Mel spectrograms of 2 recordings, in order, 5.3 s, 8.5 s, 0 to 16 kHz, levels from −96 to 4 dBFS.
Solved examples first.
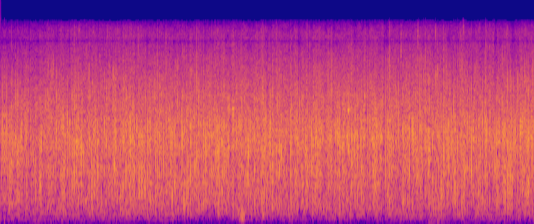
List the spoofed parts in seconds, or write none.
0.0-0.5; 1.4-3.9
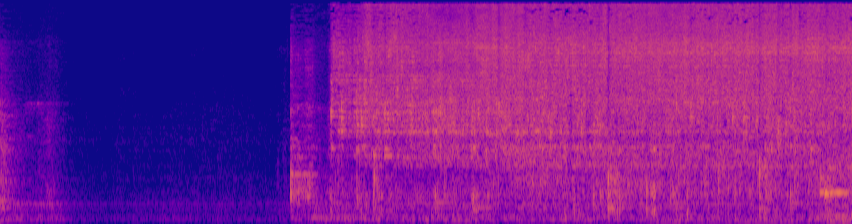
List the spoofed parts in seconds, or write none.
4.2-5.3; 6.4-6.9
